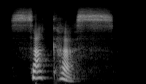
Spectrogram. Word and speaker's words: succus: I did look up the pronunciation succus, and it's spelt S-U-C-C-U-S-S. So it looks just like success, except instead of an E at the end, it's a U. Succus. S-U-C-C-U-S-S.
